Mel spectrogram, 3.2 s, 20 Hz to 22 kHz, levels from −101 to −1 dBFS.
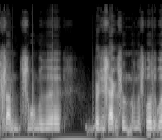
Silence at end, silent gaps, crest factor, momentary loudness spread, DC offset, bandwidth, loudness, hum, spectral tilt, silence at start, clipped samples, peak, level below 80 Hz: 0 s; none; 22 dB; 10 LU; under 0.1%; 18 kHz; -27 LUFS; none; -4 dB/octave; 0 s; under 0.1%; -4 dBFS; -76 dBFS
